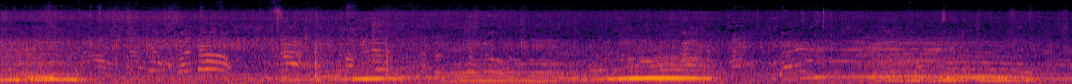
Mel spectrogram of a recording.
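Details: Big cattle are traded in Indonesia. Repeated deep moos come from several animals, some swelling and then sinking, roughly every second or two. A steady background murmur of people and engines continues throughout.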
